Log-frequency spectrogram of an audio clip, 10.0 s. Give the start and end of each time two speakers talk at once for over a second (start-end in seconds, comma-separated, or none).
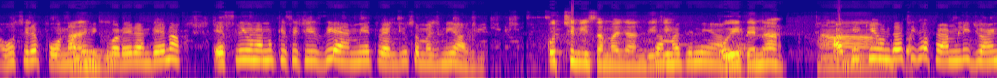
none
